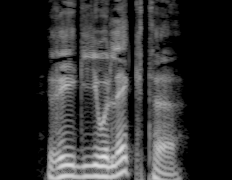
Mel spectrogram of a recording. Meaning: nominative/accusative/genitive plural of Regiolekt
- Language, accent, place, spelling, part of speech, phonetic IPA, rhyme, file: German, Germany, Berlin, Regiolekte, noun, [ʁeɡi̯oˈlɛktə], -ɛktə, De-Regiolekte.ogg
